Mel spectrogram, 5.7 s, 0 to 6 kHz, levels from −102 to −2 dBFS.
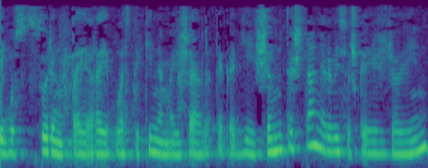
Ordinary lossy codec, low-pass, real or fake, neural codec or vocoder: MP3, 24 kbps; 5.4 kHz; fake; codec, 16 kHz, 8 kbps, FreqCodec, larger model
